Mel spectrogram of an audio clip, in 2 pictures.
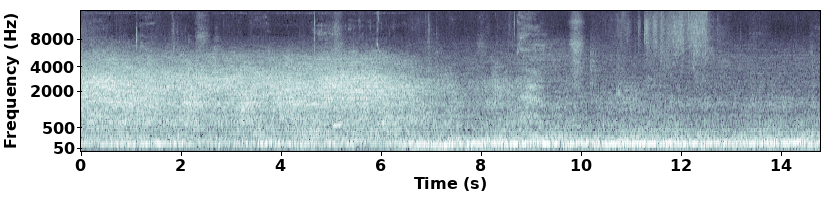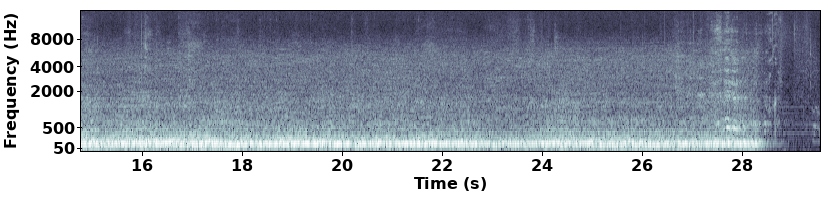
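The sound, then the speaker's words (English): A large explosion's rumble: a loud, sustained roar that starts harsh and broad, then settles into a heavy, deep rumbling for nearly half a minute before abruptly falling away. “And I was telling you last week that when you take the term explosion, it can mean a lot of things.”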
